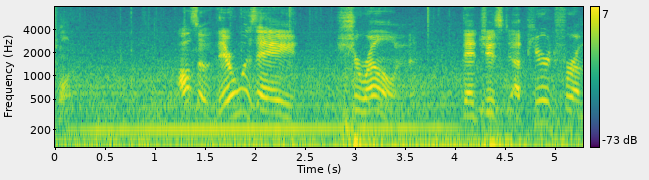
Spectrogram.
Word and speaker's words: Chiron: Also, there was a Chiron that just appeared for a moment earlier today. It's pronounced Sharon.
